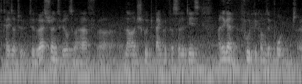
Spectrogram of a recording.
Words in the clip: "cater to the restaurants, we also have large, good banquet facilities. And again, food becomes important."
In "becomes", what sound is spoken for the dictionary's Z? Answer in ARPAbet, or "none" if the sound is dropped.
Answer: Z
